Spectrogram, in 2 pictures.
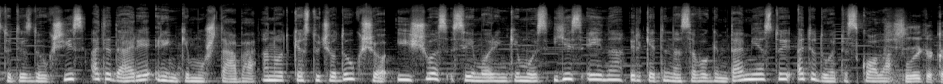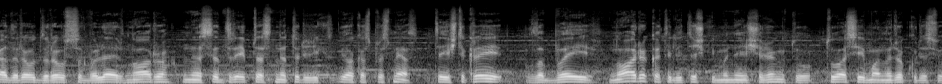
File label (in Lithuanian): Politine reklama; Kestucio Dauksio rinkimu stabas; Mazuronis; Gedvilas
